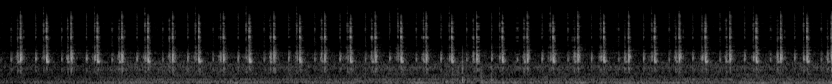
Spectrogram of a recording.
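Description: Ticking-clock sound effect counting down a 10-second answer timer, even sharp ticks at about four a second.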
